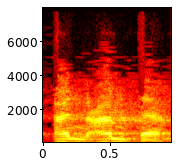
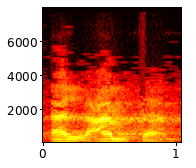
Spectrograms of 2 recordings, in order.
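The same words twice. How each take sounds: First: Said in the usual way. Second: ألعمت with ل where ن belongs; faulty reading of أنعمت as ألعمت; mispronounced ن. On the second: Shown as a demonstration. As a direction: say ألعمت, an l replacing the n. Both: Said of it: "تقرأ لحنا".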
